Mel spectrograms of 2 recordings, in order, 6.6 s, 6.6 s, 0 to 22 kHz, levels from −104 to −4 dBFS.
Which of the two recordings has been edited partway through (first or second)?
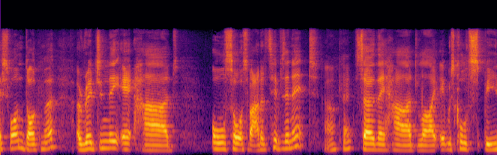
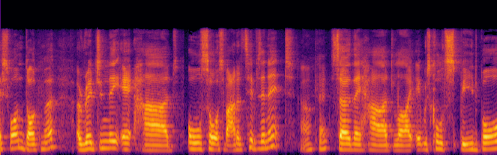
second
